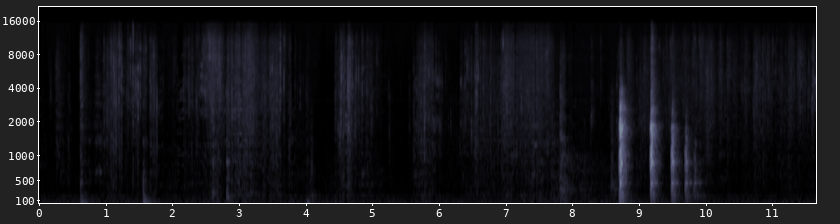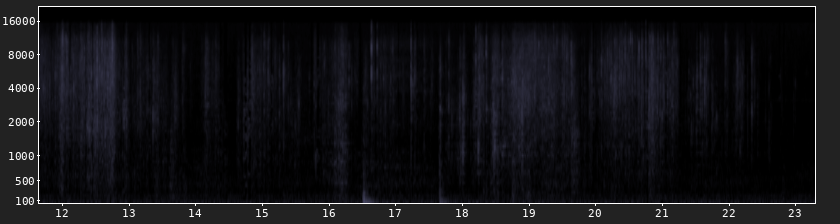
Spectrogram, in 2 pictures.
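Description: Clear plastic wrapping crinkling and rustling in bursts as it is handled, with a quick run of about four sharp knocks about nine seconds in, the loudest sound.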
